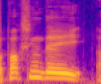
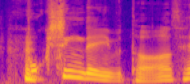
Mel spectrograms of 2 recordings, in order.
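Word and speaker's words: Boxing Day: 박싱데이, 아, 박싱이 아니고 영국식이니까 복싱이라고 해야 되는군요.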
